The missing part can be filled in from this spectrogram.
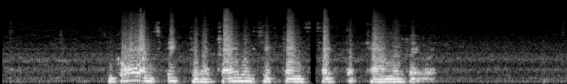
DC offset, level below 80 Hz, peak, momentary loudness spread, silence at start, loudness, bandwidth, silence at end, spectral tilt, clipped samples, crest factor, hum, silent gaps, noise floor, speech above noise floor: under 0.1%; -42 dBFS; 0 dBFS; 9 LU; 1.1 s; -8 LUFS; 10.5 kHz; 1.3 s; -8 dB/octave; under 0.1%; 10 dB; none; none; -41 dBFS; 33 dB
